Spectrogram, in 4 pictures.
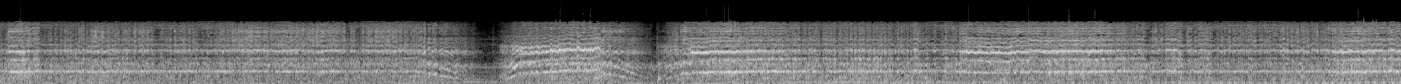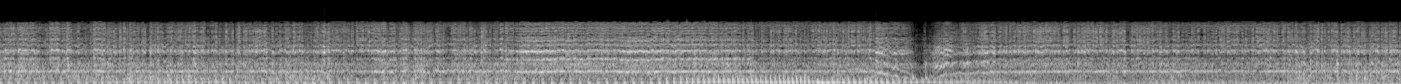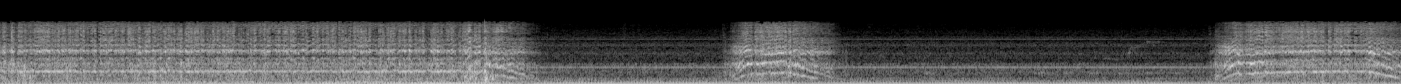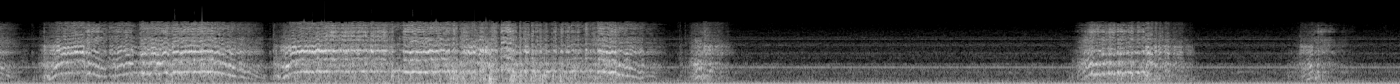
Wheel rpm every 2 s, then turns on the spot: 160, 160, 90, 110, 160, 160, 160, 160, 160, 160, 160, 120, 160, 160, 160, 160, 90, 20, 10, 0, 100, 90, 100, 160, 20, 0, 40, 10.
none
